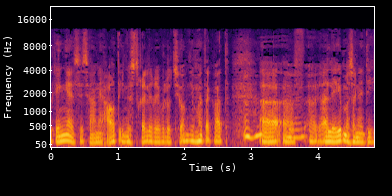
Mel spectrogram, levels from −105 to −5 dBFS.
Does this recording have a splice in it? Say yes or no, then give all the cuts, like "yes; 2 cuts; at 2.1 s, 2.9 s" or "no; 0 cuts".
no; 0 cuts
